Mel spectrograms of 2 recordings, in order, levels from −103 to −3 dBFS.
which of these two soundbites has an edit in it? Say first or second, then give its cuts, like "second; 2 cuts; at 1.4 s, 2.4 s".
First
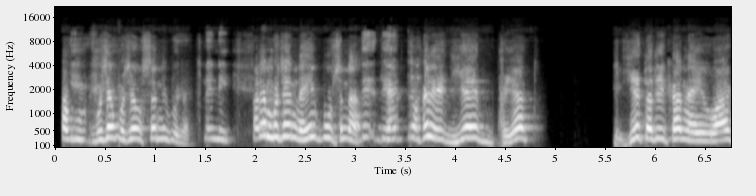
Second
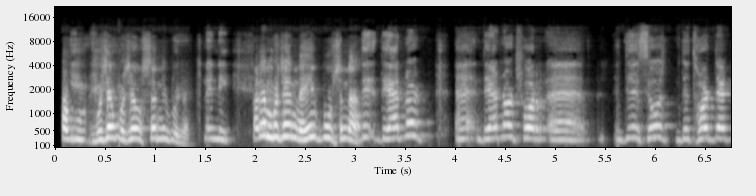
first; 1 cut; at 3.4 s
